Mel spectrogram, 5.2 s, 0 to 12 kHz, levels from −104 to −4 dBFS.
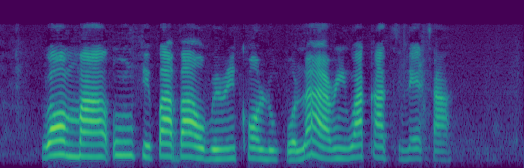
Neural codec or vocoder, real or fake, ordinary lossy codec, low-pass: codec, 16 kHz, 2 kbps, FunCodec, trained on LibriTTS, 25 frames a second; fake; MP3, 96 kbps; 7.2 kHz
